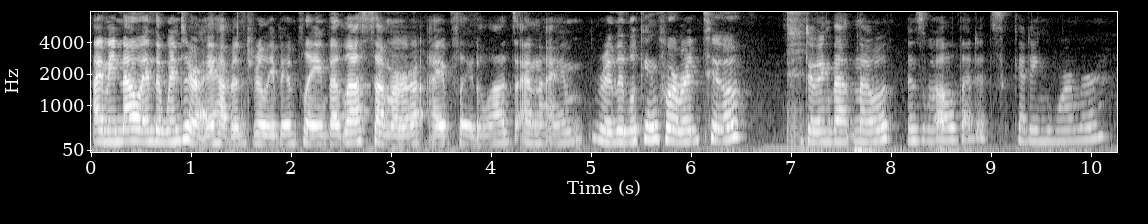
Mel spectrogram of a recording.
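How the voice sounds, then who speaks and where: Chatty Finnish woman, fairly high voice. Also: normal speed, sharp tone. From Finland. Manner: chatty, many likes and laughs. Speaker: podcast co-host. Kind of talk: casual chat.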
